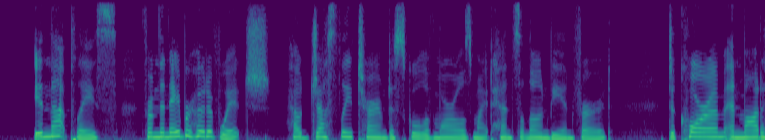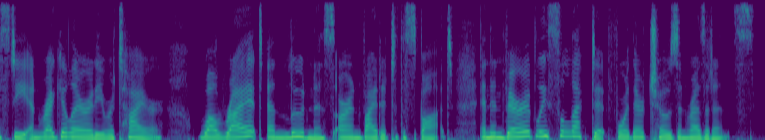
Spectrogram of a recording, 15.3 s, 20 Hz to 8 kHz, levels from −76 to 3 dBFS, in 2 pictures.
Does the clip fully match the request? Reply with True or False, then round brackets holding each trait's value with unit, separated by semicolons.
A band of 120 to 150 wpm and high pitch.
False (170 wpm; 210 Hz)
